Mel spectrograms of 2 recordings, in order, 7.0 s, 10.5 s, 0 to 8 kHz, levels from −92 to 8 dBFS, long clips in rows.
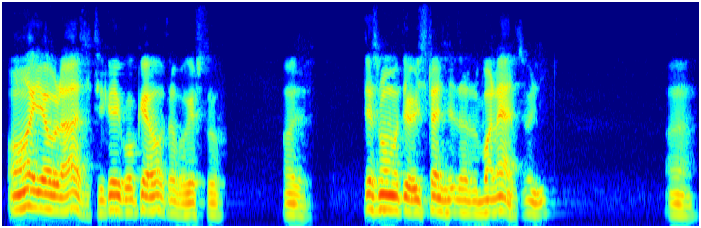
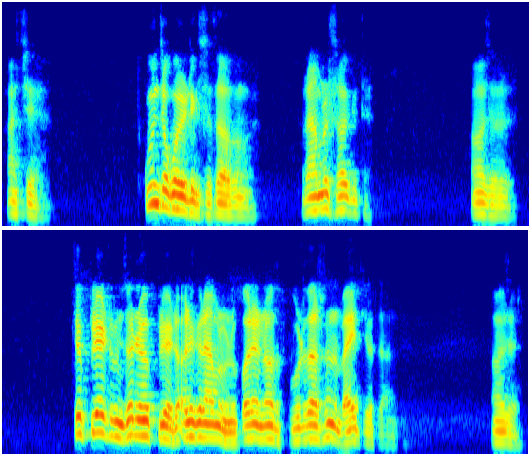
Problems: background sounds at intervals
